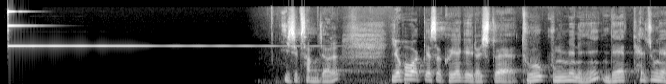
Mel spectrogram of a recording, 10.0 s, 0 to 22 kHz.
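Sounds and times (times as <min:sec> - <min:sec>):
bell ding ringing: 0:00.1 - 0:05.8.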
